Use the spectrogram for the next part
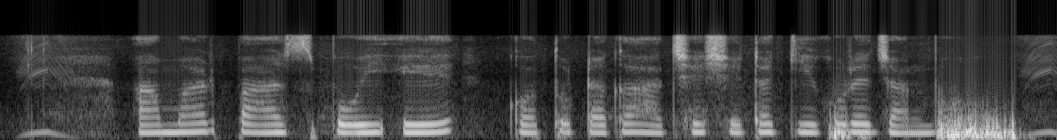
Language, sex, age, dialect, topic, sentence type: Bengali, female, 18-24, Rajbangshi, banking, question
